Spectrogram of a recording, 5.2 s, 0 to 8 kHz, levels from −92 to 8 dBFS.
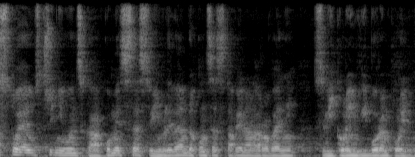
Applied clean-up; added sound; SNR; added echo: none; none; none; reverberation time 0.3 s.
